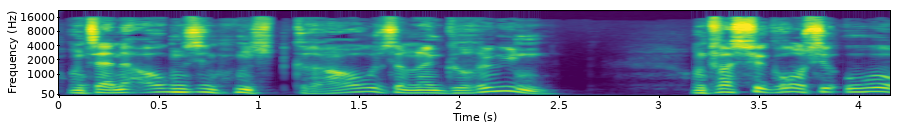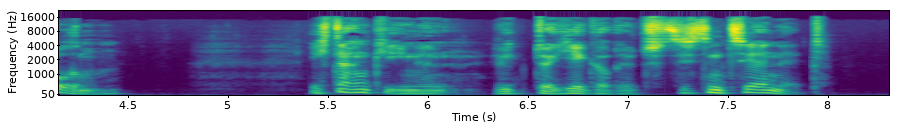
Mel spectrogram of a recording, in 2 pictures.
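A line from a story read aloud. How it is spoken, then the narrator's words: Calling out repeatedly. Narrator (German): rief Sinaida immer wieder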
